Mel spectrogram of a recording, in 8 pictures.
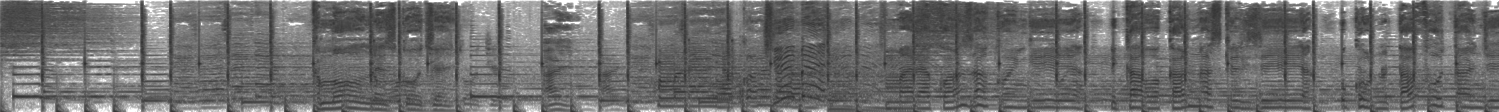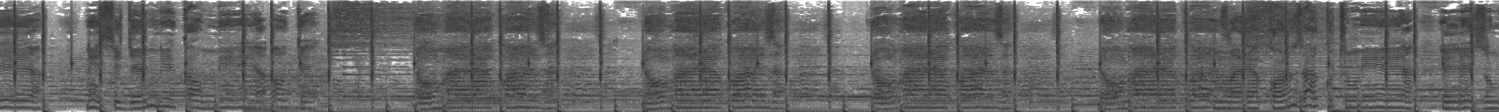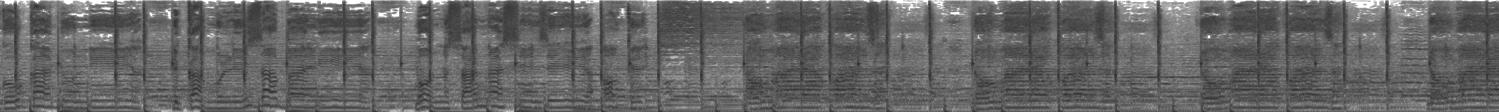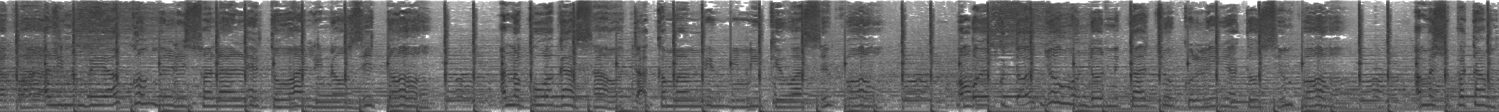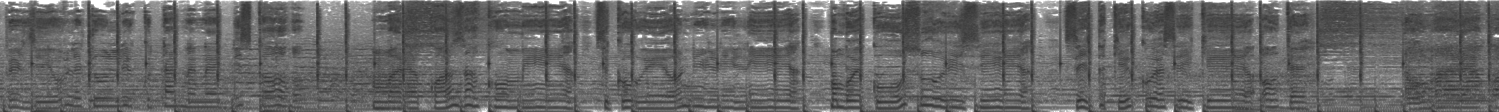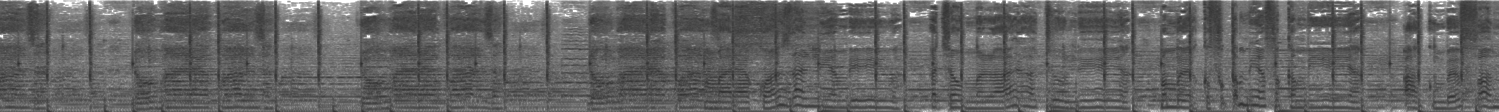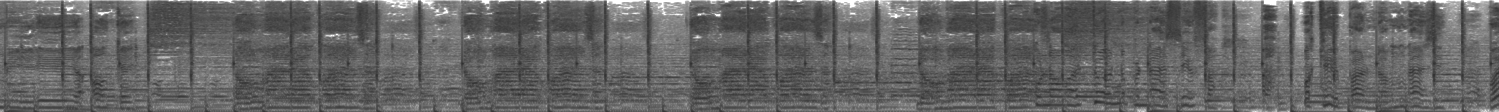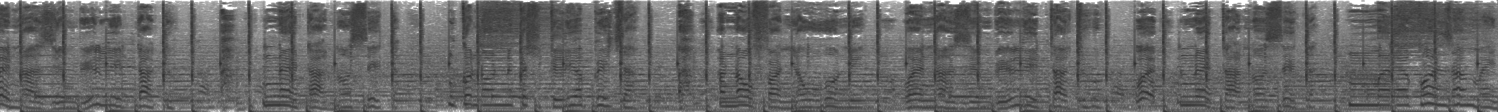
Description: heartfelt Bongo Flava single
Genre: Bongo Flava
